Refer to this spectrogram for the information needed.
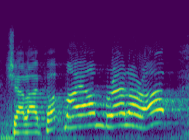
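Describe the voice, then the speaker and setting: A man's voice: extremely high pitch, sing-song, moderate pace, fairly bright tone, long reverb tail, dull audio, a little hiss or hum, voice pushed up, full character voice. A man voicing an innocent, helpful little boy in a storybook, speaking simply and politely. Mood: curious, obliging. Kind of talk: storybook character reading.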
